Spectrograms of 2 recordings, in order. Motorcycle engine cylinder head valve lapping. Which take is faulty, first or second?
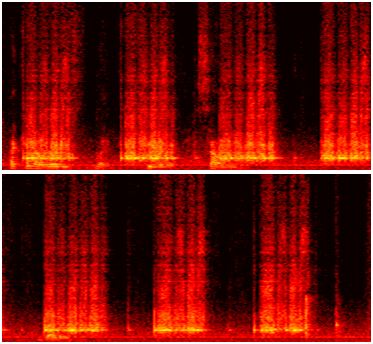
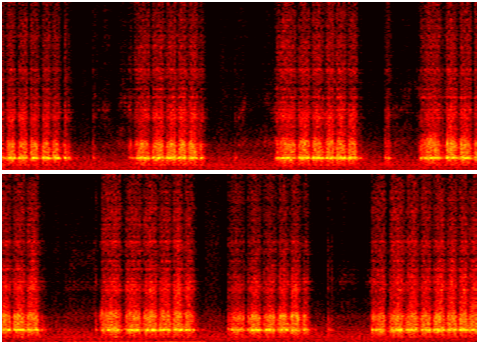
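second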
